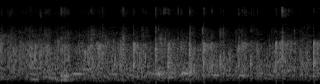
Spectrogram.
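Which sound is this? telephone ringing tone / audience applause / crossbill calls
audience applause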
